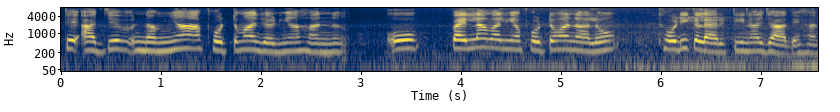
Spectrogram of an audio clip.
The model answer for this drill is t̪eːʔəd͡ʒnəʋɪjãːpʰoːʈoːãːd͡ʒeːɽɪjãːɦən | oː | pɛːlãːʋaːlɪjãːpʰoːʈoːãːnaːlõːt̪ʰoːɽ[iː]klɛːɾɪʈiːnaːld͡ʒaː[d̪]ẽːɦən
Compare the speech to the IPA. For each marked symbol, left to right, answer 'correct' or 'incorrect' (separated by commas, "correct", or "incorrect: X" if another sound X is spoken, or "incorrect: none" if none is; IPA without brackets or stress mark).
correct, correct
